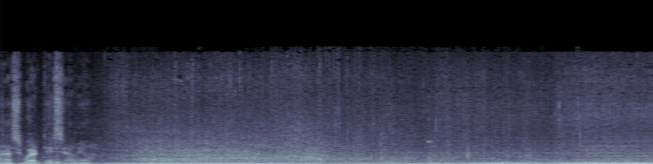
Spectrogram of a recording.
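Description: A van engine rumbles as the van drives away.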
